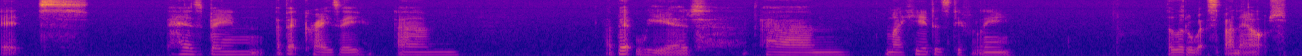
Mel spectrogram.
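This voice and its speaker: In a New Zealand accent, a woman talks at a very slow pace, with long, frequent pauses. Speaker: vlogger. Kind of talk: casual vlog update. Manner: hesitant, many ums.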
